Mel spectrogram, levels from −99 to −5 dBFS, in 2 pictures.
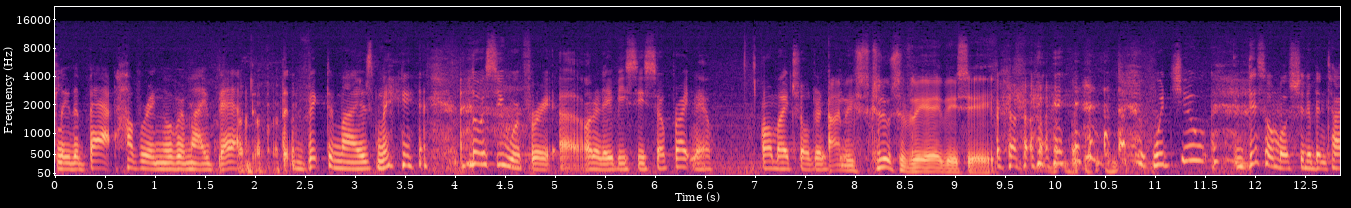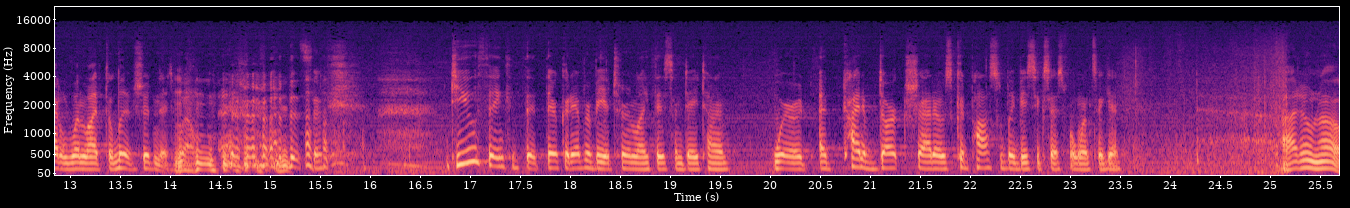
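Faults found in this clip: Call and media quality review findings: no faults heard in this clip.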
